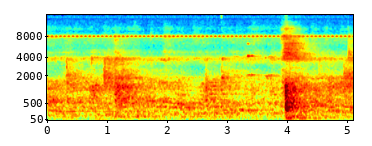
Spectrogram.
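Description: A cue strikes a pool ball with a sharp click.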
